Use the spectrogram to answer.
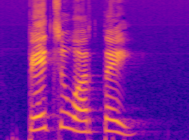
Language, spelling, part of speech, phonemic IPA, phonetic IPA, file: Tamil, பேச்சுவார்த்தை, noun, /peːtʃtʃʊʋɑːɾt̪ːɐɪ̯/, [peːssʊʋäːɾt̪ːɐɪ̯], Ta-பேச்சுவார்த்தை.ogg
- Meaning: 1. dialogue, negotiation 2. talk 3. dispute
